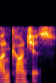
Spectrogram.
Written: unconscious

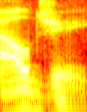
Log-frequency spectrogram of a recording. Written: algae

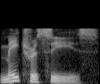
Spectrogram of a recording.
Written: matrices

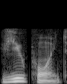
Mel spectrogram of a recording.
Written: viewpoint

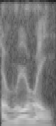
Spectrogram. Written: auroral

